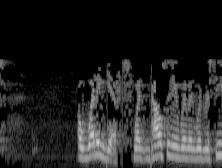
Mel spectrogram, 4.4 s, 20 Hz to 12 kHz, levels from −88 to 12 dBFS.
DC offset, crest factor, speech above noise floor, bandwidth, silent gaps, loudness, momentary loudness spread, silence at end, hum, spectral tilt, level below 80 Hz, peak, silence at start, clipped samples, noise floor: under 0.1%; 18 dB; 45 dB; 4 kHz; none; -22 LUFS; 11 LU; 0 s; none; -11 dB/octave; -66 dBFS; -6 dBFS; 0 s; under 0.1%; -66 dBFS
